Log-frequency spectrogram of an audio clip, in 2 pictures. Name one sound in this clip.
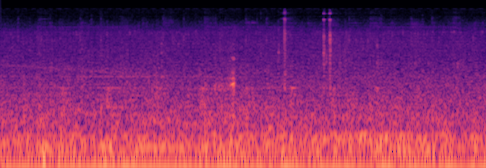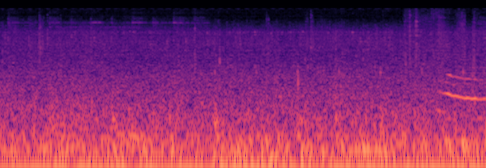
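Rain falls steadily and hard outdoors.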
